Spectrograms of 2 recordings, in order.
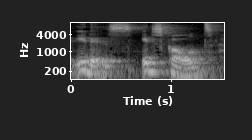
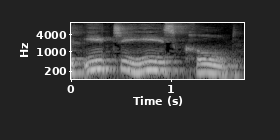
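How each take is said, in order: First: "It is cold" with the T softened to a light D, "ed is"; flapped T in it is. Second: "It is cold" said slowly, every sound apart, T fully released; slow careful take with a hard T; T said as a clear T. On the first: Teacher shows students the D sound in "It is". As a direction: link "It is" so the T turns into a D. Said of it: "vai virar um leve som de D". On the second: Teacher contrasts a careful take with the linked one. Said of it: "Ao invés de". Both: Shown as a demonstration.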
